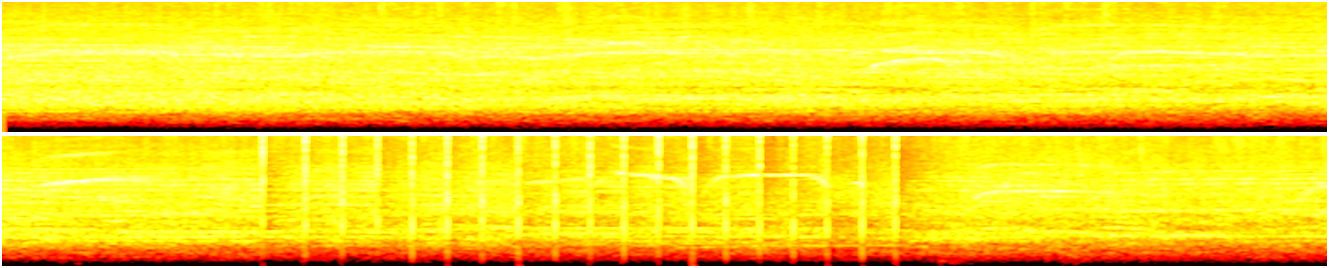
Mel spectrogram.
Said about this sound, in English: Can you give the King of Kings a mighty shout of praise and clap your hands like that?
